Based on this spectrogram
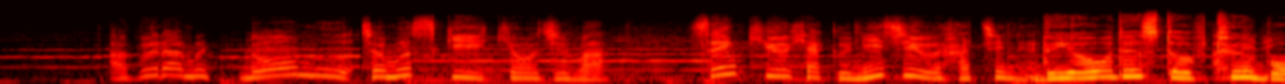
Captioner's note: speaking in foreign language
